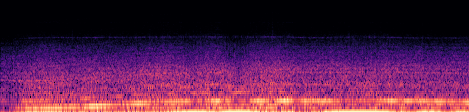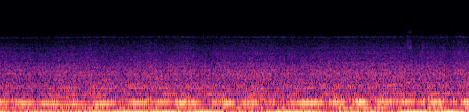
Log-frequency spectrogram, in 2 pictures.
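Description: A diesel truck engine drones at low speed, heard from inside the cab.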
